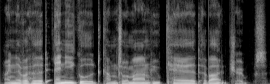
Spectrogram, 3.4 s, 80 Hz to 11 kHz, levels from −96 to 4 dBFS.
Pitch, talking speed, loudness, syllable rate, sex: 95 Hz, 230 wpm, -17 LUFS, 5.6 syllables/s, male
